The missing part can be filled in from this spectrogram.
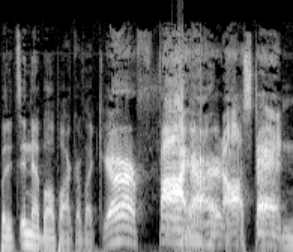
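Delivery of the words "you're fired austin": loud, rough bellow, fired stretched out. Showing how a wrestling authority figure talks: Vince McMahon impression. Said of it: "he sort of talks like this".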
